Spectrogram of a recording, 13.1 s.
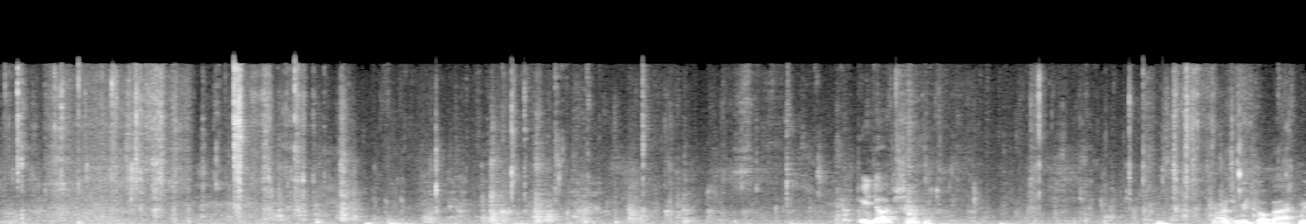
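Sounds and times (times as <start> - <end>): rustling: 0.0 - 3.7
chewing and mouth noises: 0.0 - 13.0.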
